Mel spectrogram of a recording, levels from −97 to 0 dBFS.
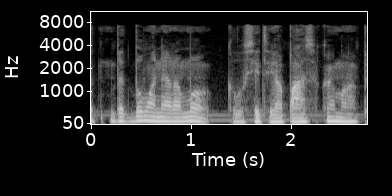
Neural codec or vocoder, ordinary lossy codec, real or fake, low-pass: none; MP3, 48 kbps; real; 7.2 kHz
